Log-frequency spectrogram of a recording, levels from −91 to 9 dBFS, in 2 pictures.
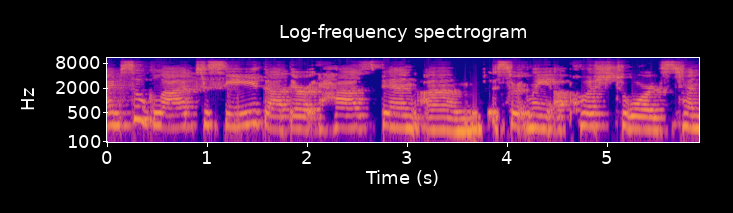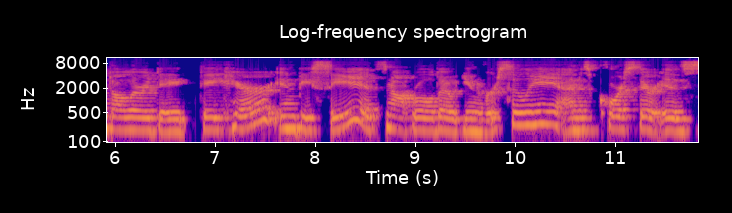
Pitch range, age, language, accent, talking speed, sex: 195-250 Hz, 40-59, English, American, 150 wpm, female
